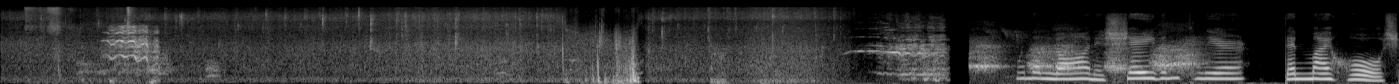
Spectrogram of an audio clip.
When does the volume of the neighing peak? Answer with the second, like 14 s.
1 s.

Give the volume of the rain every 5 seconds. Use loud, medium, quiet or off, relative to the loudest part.
medium, loud, off.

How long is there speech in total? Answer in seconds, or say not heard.
4 s.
